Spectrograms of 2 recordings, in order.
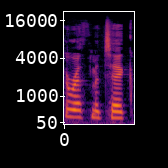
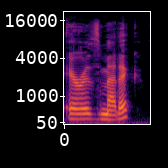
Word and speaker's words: arithmetic: It looks like arithmetic, but technically it's pronounced arithmetic.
